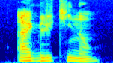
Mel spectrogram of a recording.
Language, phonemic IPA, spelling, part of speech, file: French, /a.ɡly.ti.nɑ̃/, agglutinant, verb / adjective, Fr-agglutinant.ogg
- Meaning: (verb) present participle of agglutiner; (adjective) agglutinative (sticky)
